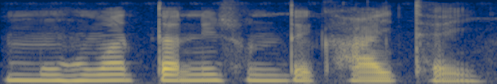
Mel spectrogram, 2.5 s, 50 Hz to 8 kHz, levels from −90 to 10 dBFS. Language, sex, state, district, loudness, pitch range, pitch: Magahi, female, Jharkhand, Palamu, -20 LUFS, 170-200 Hz, 195 Hz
